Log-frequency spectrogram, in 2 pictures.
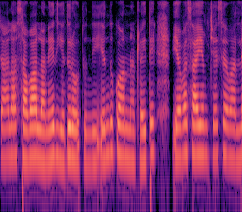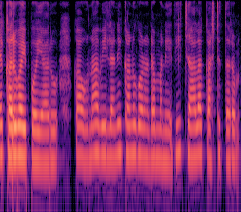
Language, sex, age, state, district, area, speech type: Telugu, female, 30-45, Andhra Pradesh, Chittoor, rural, spontaneous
